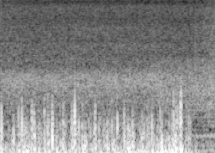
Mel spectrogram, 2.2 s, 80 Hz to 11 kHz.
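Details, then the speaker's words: Thrift-store GE 12-inch table fan on a test rig, brought up to high after big inrush, current dropping as it speeds up, slightly under straight high on solid-state control: low even whooshing rush, no ticking or rubbing; normal. "It's going to speed up and the current is going to drop."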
